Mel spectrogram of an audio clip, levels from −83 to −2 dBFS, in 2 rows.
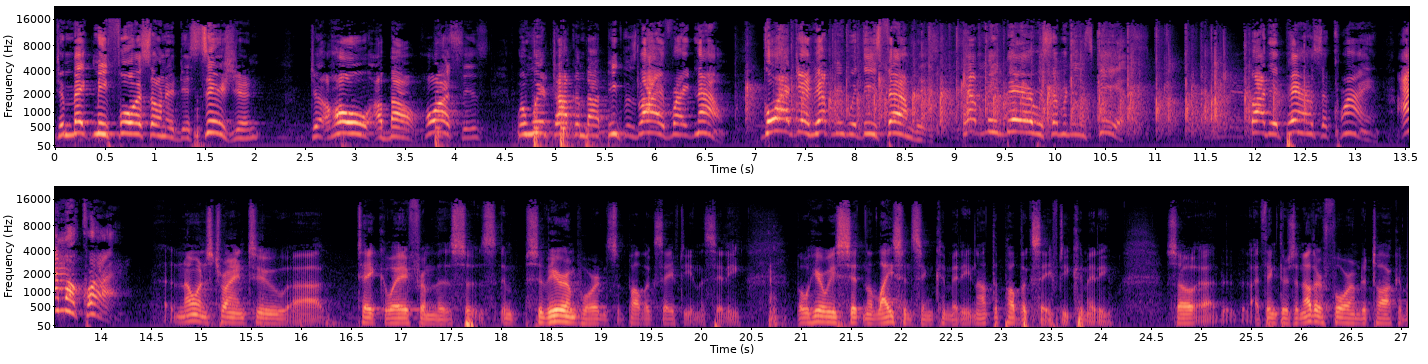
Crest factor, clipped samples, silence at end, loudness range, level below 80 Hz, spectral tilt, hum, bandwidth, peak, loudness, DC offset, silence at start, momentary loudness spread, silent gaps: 22 dB; under 0.1%; 0 s; 8 LU; -44 dBFS; -3 dB/octave; none; 16 kHz; 0 dBFS; -22 LUFS; under 0.1%; 0 s; 17 LU; none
